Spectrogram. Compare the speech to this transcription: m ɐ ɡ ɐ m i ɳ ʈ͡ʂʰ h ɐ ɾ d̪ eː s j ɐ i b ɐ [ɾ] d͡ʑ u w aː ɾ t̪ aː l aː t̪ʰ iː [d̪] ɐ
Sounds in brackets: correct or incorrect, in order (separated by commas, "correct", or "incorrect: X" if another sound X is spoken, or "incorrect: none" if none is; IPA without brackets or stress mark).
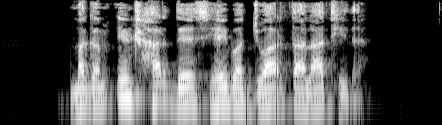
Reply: incorrect: none, correct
